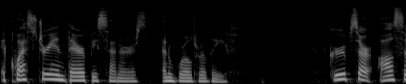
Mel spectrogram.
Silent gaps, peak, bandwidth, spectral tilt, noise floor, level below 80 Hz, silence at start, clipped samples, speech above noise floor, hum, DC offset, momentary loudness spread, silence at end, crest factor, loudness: none; -16 dBFS; 19 kHz; -5 dB/octave; -72 dBFS; -80 dBFS; 0 s; under 0.1%; 39 dB; none; under 0.1%; 10 LU; 0 s; 18 dB; -34 LUFS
